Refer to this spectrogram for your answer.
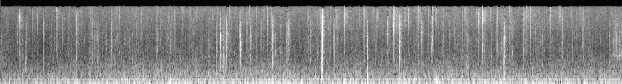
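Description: Steady crackling from a barbecue grill fire outdoors while sausages are grilled, with irregular sharp pops and snaps over a continuous low rumble and hiss; no voices.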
